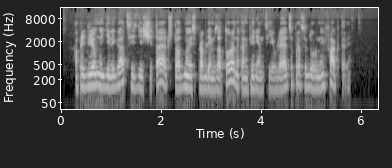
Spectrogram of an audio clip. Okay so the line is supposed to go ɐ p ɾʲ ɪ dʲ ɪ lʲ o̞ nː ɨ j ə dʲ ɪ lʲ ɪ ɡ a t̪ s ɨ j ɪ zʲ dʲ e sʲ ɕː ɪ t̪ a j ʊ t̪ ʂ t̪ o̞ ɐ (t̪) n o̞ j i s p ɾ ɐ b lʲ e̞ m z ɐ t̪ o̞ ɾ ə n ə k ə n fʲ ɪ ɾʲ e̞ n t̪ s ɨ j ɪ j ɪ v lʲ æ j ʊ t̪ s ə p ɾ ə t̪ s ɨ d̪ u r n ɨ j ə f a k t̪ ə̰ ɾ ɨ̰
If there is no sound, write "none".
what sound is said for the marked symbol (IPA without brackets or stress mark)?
d̪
